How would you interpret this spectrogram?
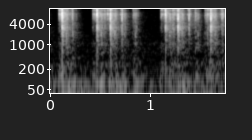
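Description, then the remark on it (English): Sharp, crisp clacks of a manual typewriter at Gramercy Typewriter Company, a typewriter repair and sales shop in Chelsea, New York City, keys struck in quick bursts of two or three with brief pauses between, alone with no voices. “Gramercy Typewriter Company is New York City's one-stop shop for typewriter repairs and purchases.”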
